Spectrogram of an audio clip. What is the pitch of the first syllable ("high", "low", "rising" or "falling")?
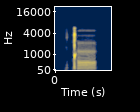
low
